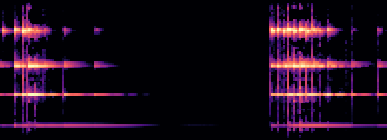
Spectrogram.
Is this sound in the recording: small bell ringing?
yes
